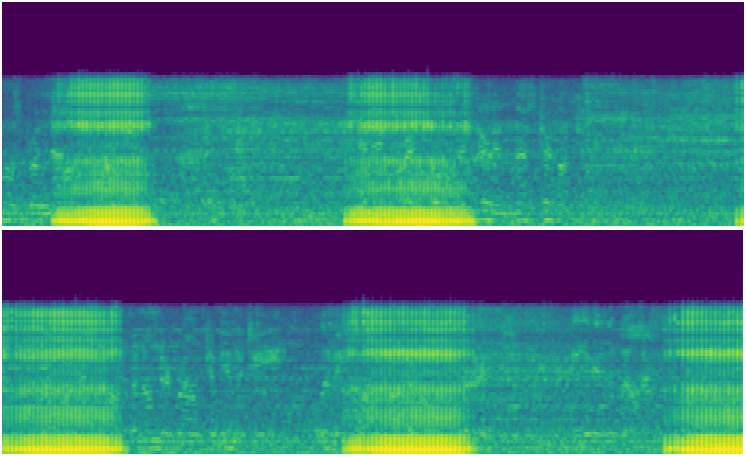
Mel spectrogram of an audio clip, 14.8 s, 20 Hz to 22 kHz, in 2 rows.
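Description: Loud, low rattling snores about every three to four seconds, roughly 17 a minute, with quieter breathing between; snoring in a sleeping dog.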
